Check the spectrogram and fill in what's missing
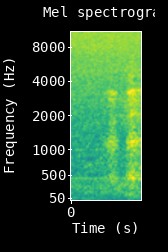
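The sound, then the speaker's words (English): A breathy yawn: a drawn-out inhale that swells louder toward the end, with a faint voiced strain as it peaks. No one speaks. “I'm not yawning on you.”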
